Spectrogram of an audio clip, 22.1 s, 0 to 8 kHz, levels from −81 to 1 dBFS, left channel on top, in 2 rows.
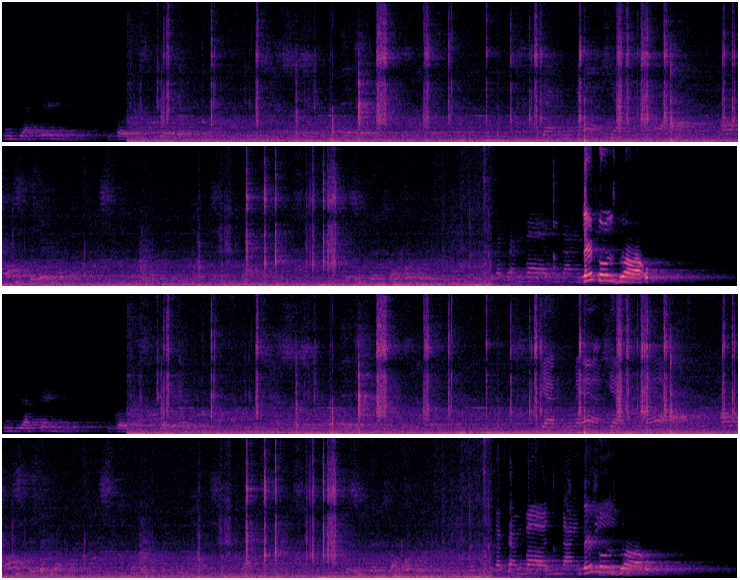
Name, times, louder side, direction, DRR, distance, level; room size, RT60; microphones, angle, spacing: voice 1, 0.0-1.1 1.4-2.0 2.3-3.2 3.5-7.7 9.8-10.3 10.8-15.3 15.6-19.3 19.7-20.1 20.4-20.5, right 1 dB, 45° right, 0 dB, 1.0 m, -48 dB
sound 1, 1.9-18.4, right 1 dB, 5° right, 0.3 m, -37 dB
voice 2, 7.9-10.2 18.4-20.5, right 6 dB, 80° right, 12 dB, 0.6 m, -44 dB
voice 3, 19.7-20.7, left 9 dB, 90° left, 19 dB, 0.3 m, -26 dB
10.5 x 5.9 x 8.5 m, 2.8 s
head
